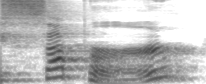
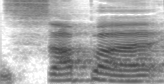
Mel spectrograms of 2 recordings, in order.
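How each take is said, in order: First: It is said in a standard accent with r. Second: It is said in a Boston accent without r. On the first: "to say supper" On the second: "Suppa is the term that we use in Boston"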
